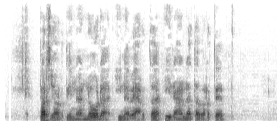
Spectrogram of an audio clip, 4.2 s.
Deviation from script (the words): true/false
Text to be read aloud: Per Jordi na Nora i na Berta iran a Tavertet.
false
